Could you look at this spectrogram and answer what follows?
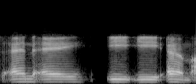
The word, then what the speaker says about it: Naeem: It's N A E E M.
